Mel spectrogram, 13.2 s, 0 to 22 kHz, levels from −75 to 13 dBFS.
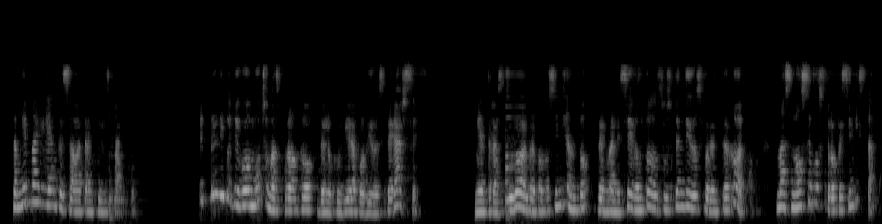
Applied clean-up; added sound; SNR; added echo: neural mask model DeepFilterNet 3.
